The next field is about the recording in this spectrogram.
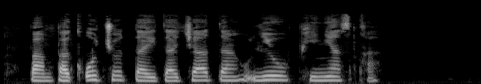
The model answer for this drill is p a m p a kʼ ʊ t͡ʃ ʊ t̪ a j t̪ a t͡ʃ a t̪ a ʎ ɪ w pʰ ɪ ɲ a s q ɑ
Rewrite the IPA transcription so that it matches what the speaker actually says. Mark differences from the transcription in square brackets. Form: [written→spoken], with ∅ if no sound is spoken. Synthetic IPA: p a m p a kʼ ʊ t͡ʃ ʊ t̪ a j t̪ a t͡ʃ a t̪ a ʎ ɪ w pʰ ɪ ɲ a s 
